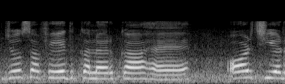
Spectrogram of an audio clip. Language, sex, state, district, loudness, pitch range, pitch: Hindi, female, Haryana, Rohtak, -14 LUFS, 265-305 Hz, 290 Hz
